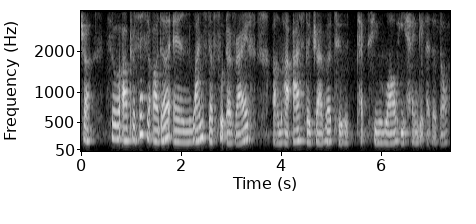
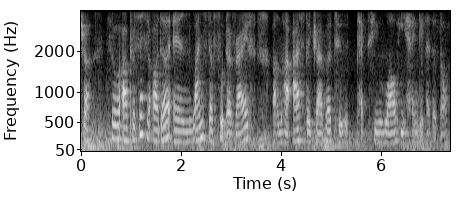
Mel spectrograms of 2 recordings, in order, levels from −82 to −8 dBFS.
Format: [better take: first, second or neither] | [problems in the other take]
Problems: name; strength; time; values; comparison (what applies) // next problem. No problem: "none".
first | background sound (Thunder); 9 dB below the speech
